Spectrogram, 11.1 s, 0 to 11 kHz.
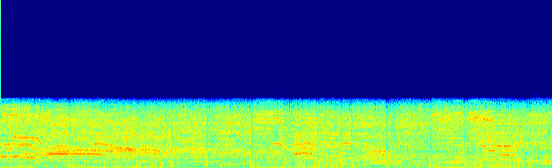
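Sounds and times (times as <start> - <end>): audience whooping and yelling: 0.0 - 6.8
acoustic guitar: 0.0 - 11.0
live band music: 0.0 - 11.0
low bass notes: 0.0 - 11.0.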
